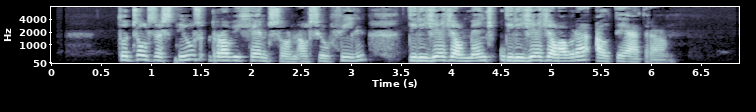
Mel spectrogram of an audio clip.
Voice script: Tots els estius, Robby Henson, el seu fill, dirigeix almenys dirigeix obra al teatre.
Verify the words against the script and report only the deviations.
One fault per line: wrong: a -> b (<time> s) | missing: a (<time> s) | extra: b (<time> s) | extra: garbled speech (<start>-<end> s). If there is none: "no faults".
no faults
